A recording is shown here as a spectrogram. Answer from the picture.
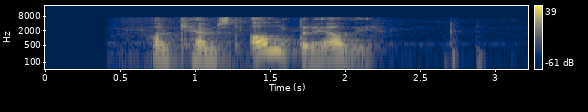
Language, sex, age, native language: Icelandic, female, 50-59, Icelandic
